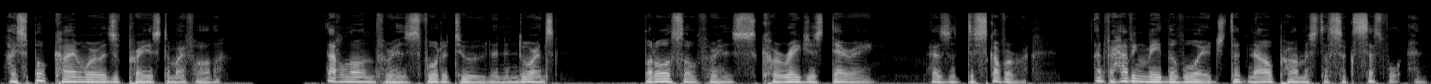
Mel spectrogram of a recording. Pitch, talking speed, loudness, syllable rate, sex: 105 Hz, 155 wpm, -21 LUFS, 5.7 syllables/s, male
